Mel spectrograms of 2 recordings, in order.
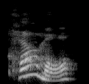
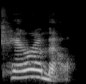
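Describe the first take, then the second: First: The word is said with two syllables. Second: The word is said with three syllables.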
